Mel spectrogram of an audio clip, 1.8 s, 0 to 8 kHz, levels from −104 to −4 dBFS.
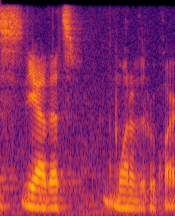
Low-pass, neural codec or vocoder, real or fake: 7.2 kHz; none; real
